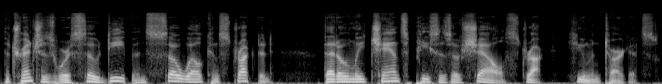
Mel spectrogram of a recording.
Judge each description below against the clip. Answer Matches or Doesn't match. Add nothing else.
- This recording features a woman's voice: Doesn't match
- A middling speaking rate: Matches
